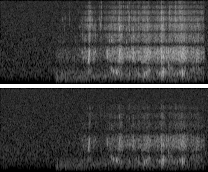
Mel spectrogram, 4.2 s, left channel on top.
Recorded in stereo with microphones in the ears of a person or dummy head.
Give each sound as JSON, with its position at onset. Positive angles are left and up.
{"t": 1.1, "sound": "a splash", "side_deg": 70}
